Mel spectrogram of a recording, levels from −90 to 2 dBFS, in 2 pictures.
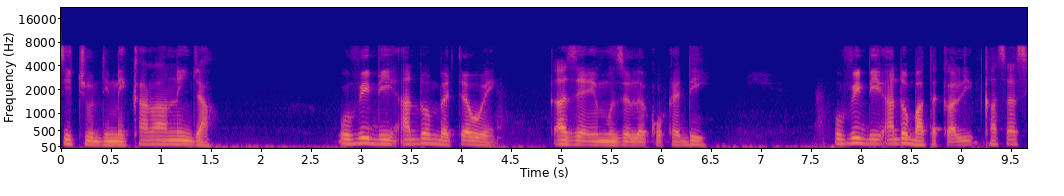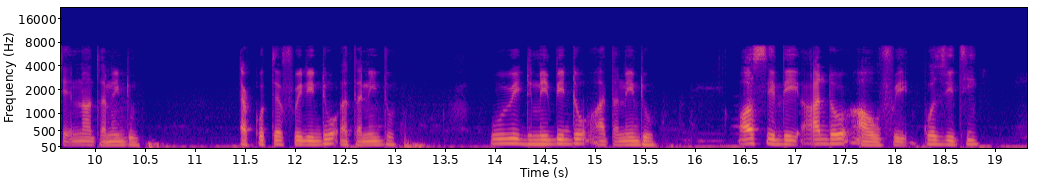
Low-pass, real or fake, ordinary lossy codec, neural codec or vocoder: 7.2 kHz; fake; MP3, 96 kbps; codec, 16 kHz, 1 kbps, X-Codec, HuBERT features, trained on balanced general audio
